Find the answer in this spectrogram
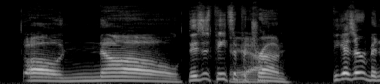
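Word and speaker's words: Patrón: hang on it's pretty it's pronounced Patron just so you know go ahead Patron okay just let you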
